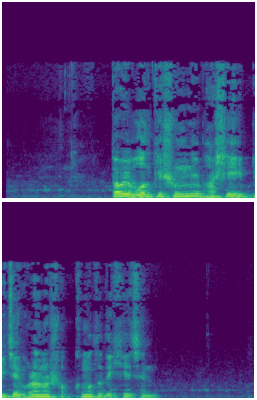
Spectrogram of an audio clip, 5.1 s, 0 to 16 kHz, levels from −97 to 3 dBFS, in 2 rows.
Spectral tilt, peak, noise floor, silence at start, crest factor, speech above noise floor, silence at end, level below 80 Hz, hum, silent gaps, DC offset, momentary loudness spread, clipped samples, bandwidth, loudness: -6.5 dB/octave; -2 dBFS; -61 dBFS; 1.1 s; 18 dB; 42 dB; 1 s; -54 dBFS; none; none; under 0.1%; 12 LU; under 0.1%; 11.5 kHz; -20 LUFS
